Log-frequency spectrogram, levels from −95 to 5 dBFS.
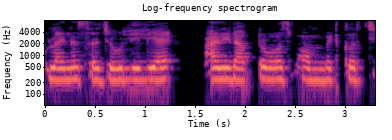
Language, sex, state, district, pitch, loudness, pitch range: Marathi, female, Maharashtra, Chandrapur, 240 Hz, -26 LUFS, 235-245 Hz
